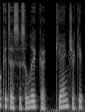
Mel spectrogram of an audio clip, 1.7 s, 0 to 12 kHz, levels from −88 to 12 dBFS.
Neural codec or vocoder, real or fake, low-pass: codec, 16 kHz in and 24 kHz out, 0.9 kbps, LongCat-Audio-Codec, fine tuned four codebook decoder; fake; 10.8 kHz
